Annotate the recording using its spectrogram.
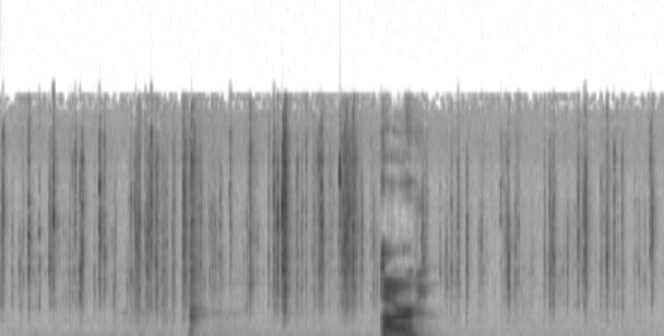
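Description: Plastic puzzle cube pieces click and rattle as they are twisted.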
